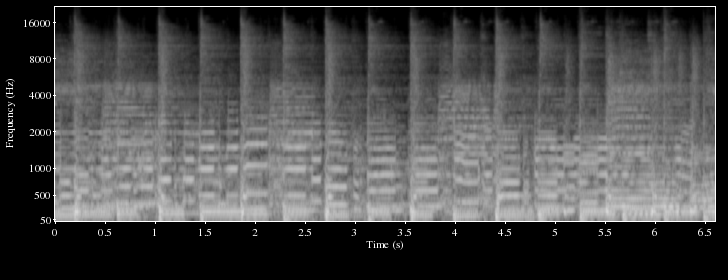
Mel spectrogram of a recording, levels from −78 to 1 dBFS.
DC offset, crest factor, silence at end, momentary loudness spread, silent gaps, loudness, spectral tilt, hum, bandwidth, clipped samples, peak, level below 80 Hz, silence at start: under 0.1%; 16 dB; 0 s; 3 LU; none; -17 LUFS; -5.5 dB/octave; none; over 20 kHz; under 0.1%; -2 dBFS; -30 dBFS; 0 s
